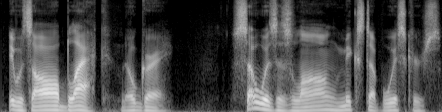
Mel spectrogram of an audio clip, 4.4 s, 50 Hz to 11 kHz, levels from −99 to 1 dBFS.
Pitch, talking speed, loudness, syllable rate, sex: 110 Hz, 175 wpm, -19 LUFS, 4.1 syllables/s, male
